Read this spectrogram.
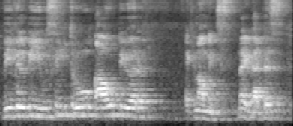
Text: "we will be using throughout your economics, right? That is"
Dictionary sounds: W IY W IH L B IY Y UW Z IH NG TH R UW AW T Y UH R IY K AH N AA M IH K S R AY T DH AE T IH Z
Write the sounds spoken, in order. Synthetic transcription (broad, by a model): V IY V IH L B IY Y UW S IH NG T R UW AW T Y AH R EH K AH N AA M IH K S R AY T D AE T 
